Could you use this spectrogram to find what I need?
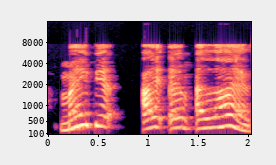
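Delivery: hopeful little mouse wondering aloud. Acted.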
